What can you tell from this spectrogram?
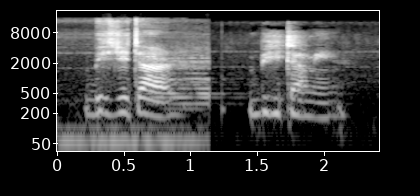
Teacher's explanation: according to these examples Visitor becomes Bhisitar and vitamin becomes Bhitamin the transformation here isn't V to B but V to Bh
